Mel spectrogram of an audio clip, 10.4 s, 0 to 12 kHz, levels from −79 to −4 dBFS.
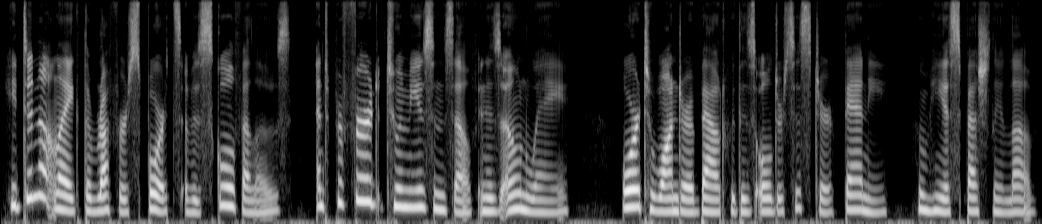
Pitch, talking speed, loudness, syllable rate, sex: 220 Hz, 190 wpm, -19 LUFS, 5.3 syllables/s, female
